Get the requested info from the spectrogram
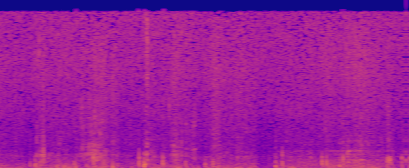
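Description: Footsteps of a hiker walking over gritty granite rock and sand, about two steps a second.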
